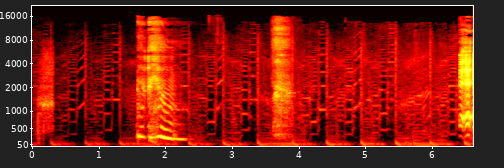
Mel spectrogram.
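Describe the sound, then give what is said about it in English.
A person gives a short, wavering bleat-like vocal imitation of a goat, breathy and falling in pitch, with other brief vocal bursts and snorty breaths around it. “I'm not doing the goat noise.”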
